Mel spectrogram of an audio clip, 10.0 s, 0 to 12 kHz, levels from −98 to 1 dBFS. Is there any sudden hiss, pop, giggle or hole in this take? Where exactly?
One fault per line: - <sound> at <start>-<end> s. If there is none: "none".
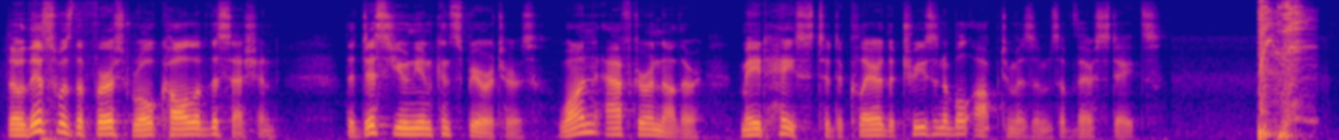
- thud at 9.4-9.9 s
